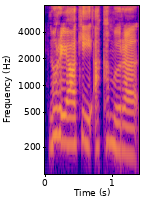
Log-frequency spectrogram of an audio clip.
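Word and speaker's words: Noriaki Okamura: I'm not thinking I say say it right noriaki akamura stated they don't want to make any promises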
